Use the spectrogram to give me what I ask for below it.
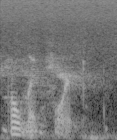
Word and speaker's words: Rolling Fork: Now, of course, it's spelled with the G at the end, but I do not say it that way because that's not how they say it. So, I'm not going to say it with the ing cuz that's not how they do it anyway.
